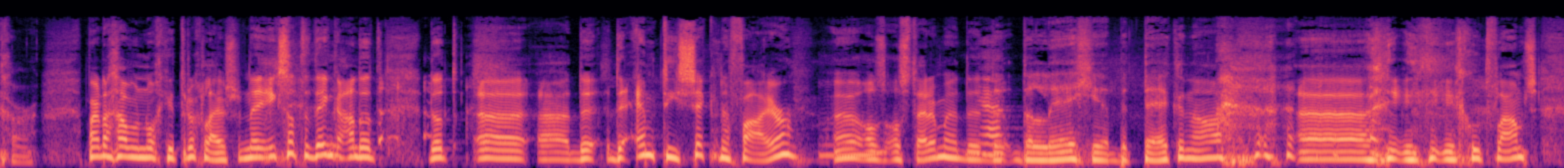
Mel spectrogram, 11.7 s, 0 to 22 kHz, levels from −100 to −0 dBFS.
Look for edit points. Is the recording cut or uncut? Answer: uncut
